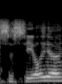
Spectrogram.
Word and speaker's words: Cecilia: at least illuminated me the uh soft C first name of Cecilia, which he also astutely points out not many ball players with that name.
